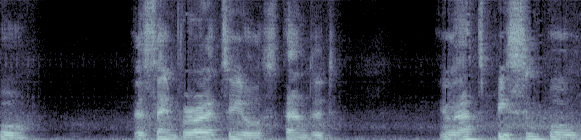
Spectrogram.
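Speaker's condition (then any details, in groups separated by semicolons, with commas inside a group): Brain injury; memory loss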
